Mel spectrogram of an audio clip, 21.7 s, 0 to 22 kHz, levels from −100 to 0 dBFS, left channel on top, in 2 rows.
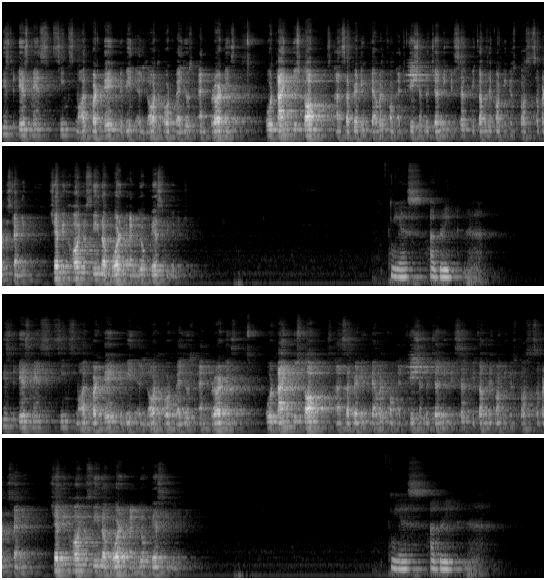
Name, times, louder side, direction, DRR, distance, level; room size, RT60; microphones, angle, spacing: voice 1, 0.0-0.8 1.2-4.6 5.3-6.3 6.6-10.0 10.4-10.5 10.8-11.3 11.9-14.3, left 3 dB, 80° left, 8 dB, 1.1 m, -32 dB
voice 2, 18.6-19.9 20.1-20.4, left 3 dB, 60° left, 7 dB, 0.6 m, -39 dB
15.5 x 8.1 x 8.1 m, 1.3 s
head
